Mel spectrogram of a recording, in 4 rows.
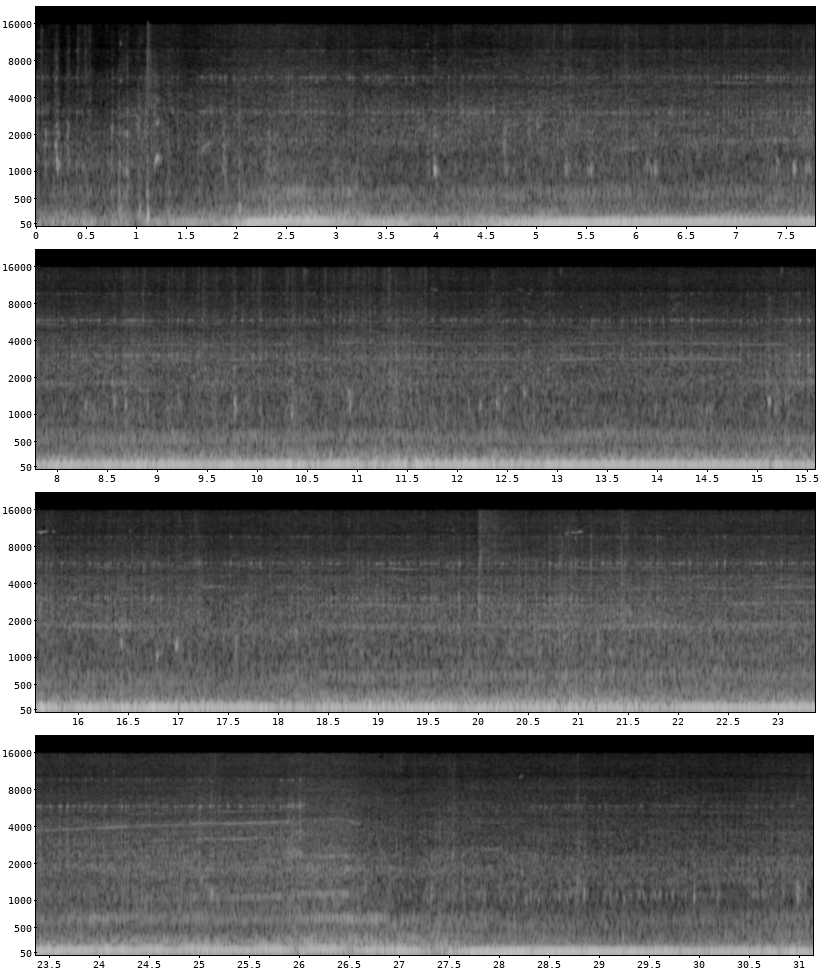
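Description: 1990 Land Rover Defender engine heard from inside the cab, its pitch rising and falling over the first few seconds, then holding a steady note under load for about twenty seconds before dropping to a lower note a few seconds before the end.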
